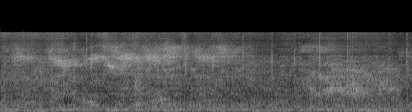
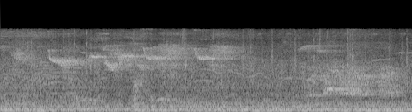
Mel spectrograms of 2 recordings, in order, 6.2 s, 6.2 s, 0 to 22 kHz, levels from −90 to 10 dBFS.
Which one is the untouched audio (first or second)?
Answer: second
